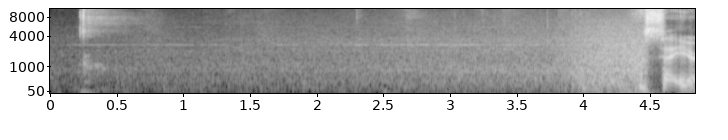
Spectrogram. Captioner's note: machine noise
